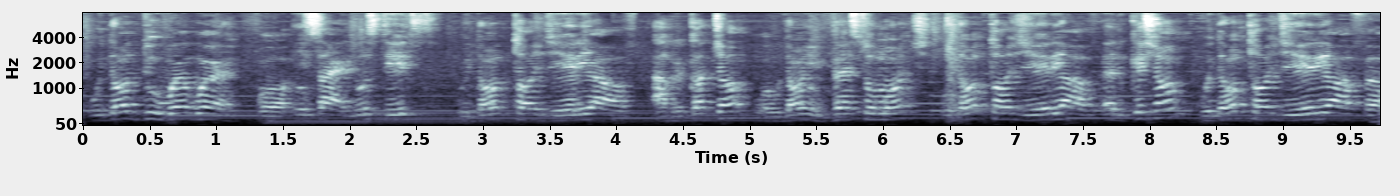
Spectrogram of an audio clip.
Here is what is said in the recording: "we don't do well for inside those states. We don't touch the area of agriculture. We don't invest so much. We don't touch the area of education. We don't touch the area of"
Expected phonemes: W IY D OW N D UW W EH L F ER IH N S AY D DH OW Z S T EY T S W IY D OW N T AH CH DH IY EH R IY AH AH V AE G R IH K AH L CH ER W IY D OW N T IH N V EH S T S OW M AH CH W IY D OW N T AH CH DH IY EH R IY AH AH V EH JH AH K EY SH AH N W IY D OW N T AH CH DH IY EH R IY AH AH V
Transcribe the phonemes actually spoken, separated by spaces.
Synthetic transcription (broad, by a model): W IY D OW N D UW W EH W F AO IH N S AY D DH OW S T EY T S W IY D OW N T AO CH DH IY EH R IY AH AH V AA G R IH K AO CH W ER W IY D OW N T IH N V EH S T S OW M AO CH W IY D OW N T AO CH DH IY EH R IY AH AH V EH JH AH K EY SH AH N W IY D OW N T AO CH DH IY EH R IY AH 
